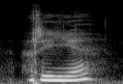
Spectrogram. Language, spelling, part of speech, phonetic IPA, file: Czech, říje, noun, [ˈr̝iːjɛ], Cs-říje.ogg
- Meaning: rutting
